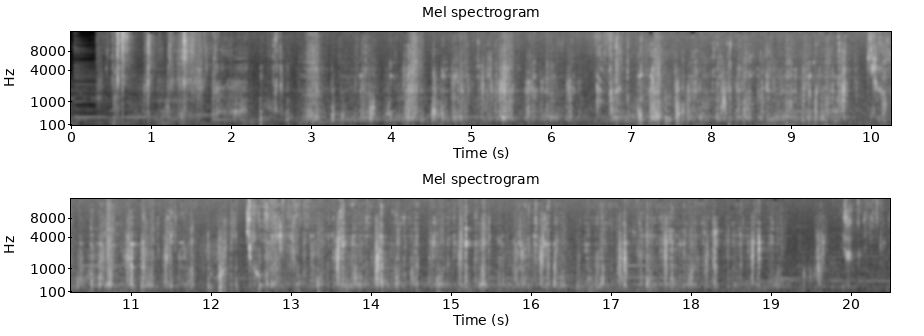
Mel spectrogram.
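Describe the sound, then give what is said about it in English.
Eating sounds recorded very close to a microphone: crisp crunching bites, squishy chewing and wet mouth noises in a steady, busy stream, with no talking. “They post videos eating different foods very close to a microphone.”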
